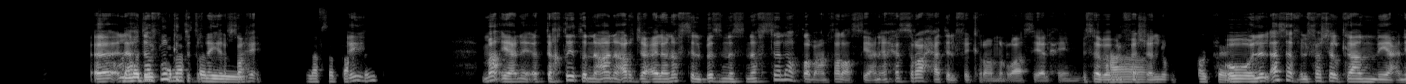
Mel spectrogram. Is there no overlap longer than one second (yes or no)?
no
